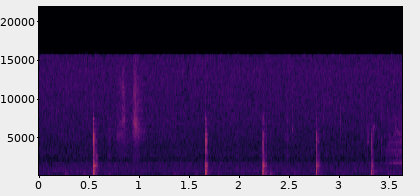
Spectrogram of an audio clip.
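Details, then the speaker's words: Triumph Tiger Cub with primary cover removed: sharp metallic clicks as the alternator rotor is rocked by hand, showing up-and-down play in the drive side main bearing plus some crankshaft end float; engine to be stripped and rebuilt. "we've got up and down play in the drive side main bearing so I don't know what the timing side Bush will be like"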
